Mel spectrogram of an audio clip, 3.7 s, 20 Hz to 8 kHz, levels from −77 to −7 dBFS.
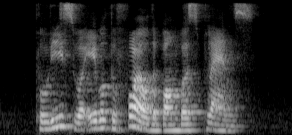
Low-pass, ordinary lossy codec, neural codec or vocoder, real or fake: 7.2 kHz; AAC, 32 kbps; none; real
